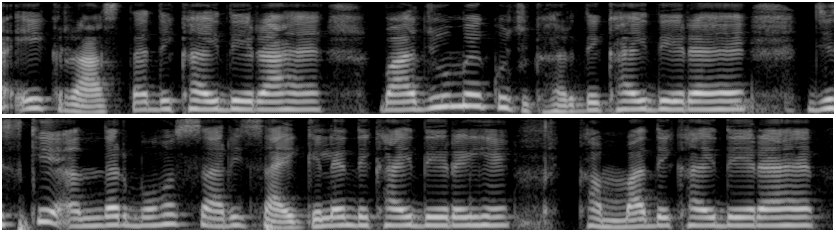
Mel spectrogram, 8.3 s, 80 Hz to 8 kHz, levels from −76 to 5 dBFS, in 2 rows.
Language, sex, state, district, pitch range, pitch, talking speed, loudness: Hindi, female, Bihar, Sitamarhi, 200-220 Hz, 210 Hz, 200 wpm, -21 LUFS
